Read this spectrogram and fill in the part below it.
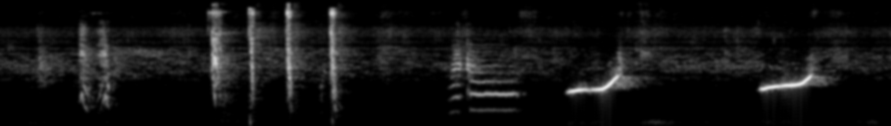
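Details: Indian ringneck parakeet on a Thursday night: a few sharp clicks and taps, then two clear whistled notes that slide upward, about a second apart.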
